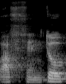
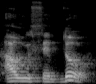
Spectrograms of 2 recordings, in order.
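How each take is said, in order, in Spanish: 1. El verbo usa la pronunciación griega moderna. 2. El verbo usa la pronunciación erasmiana. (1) "en la pronunciación greca" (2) "perdón"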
